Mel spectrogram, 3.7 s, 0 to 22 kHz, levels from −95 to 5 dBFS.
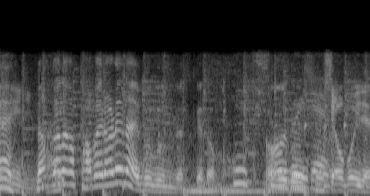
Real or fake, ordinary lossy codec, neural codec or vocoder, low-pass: real; Opus, 24 kbps; none; 7.2 kHz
